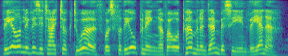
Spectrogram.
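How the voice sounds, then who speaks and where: High-voiced male narrator, science fiction. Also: quick pace. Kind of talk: scripted first-person science fiction narration. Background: faint music.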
